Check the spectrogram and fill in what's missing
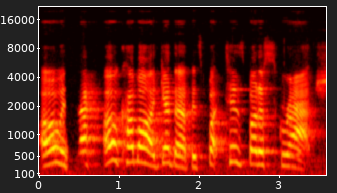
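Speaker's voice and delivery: high-pitched, mocking, taunting jeer. Voicing a character taunting a wounded foe about his missing leg: taunting. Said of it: "Blubble is going to taunt him".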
